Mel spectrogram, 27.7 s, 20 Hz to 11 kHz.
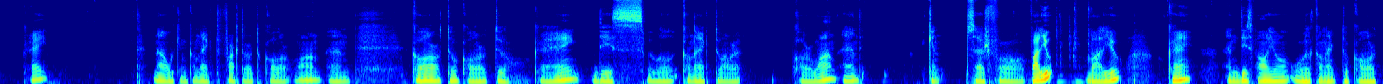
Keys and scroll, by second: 19.6 shift+a, 21.0 v, 21.3 a, 21.4 l, 21.7 u.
